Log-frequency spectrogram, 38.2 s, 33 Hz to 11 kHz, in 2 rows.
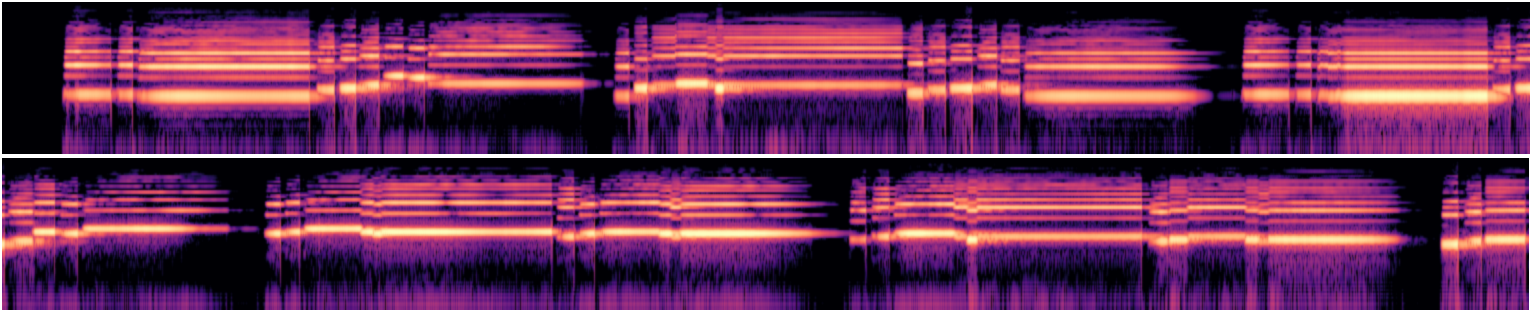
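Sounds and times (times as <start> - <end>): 
classical clarinet music on an EWI5000 wind controller: 0.8 - 38.1.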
